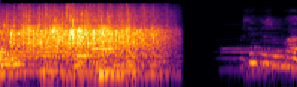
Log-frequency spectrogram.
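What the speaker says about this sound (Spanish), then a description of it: "Dale este fuerte aplauso." Strong applause from a congregation at a Catholic gathering in Chandler, Arizona, dense and loud for over two seconds before cutting off abruptly, followed after a pause by someone speaking.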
